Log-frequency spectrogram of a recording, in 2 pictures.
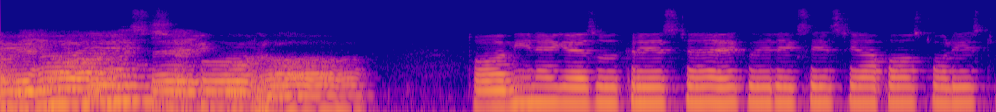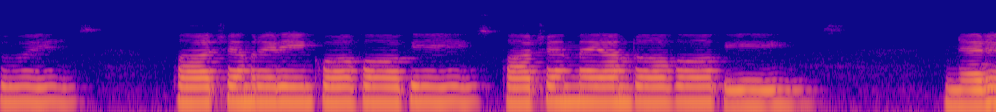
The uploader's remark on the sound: Recorded live at Southgate House on 19 August 2023.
